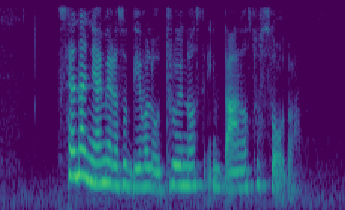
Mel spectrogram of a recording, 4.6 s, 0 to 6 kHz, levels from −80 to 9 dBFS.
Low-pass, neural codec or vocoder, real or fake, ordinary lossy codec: 5.4 kHz; none; real; none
